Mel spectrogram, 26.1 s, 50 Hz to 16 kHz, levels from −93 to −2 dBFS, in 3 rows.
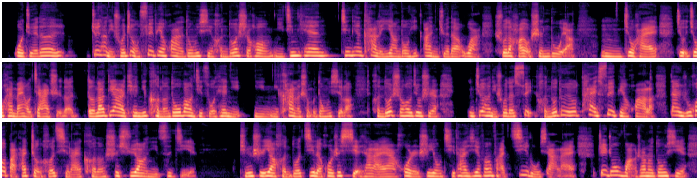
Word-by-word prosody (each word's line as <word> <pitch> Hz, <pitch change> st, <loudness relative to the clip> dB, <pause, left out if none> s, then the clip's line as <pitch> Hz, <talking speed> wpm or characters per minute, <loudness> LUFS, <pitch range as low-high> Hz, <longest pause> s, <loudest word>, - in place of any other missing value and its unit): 我 205 Hz, -2 st, +5 dB
觉 190 Hz, -1 st, -2 dB
得 220 Hz, +1 st, +2 dB, 0.3 s
就 285 Hz, -, -5 dB
像 270 Hz, -5 st, 0 dB
你 -, -, -3 dB
说 205 Hz, -, 0 dB
这 210 Hz, -, -1 dB
种 200 Hz, -, 0 dB
碎 250 Hz, +8 st, -4 dB
片 230 Hz, -2 st, +2 dB
化 215 Hz, -3 st, -2 dB
的 175 Hz, -, -6 dB
东 195 Hz, +3 st, +1 dB
西， 205 Hz, -3 st, -3 dB
很 170 Hz, 0 st, -7 dB
多 210 Hz, +4 st, +2 dB
时 215 Hz, -3 st, -2 dB
候 185 Hz, -2 st, -1 dB
你 185 Hz, -3 st, -5 dB
今 220 Hz, +6 st, +5 dB
天 225 Hz, -1 st, +2 dB
今 240 Hz, +1 st, -1 dB
天 245 Hz, +1 st, 0 dB
看 230 Hz, -2 st, -2 dB
了 180 Hz, -, -3 dB
一 -, -, -5 dB
样 180 Hz, -3 st, -2 dB
东 180 Hz, 0 st, -2 dB
西， 185 Hz, -, -3 dB
啊， 215 Hz, -, 0 dB
你 180 Hz, -, -1 dB
觉 170 Hz, 0 st, -5 dB
得， 170 Hz, -1 st, -2 dB
哇， 190 Hz, -5 st, -2 dB, 0.2 s
说 210 Hz, -, +2 dB
得 210 Hz, -, +5 dB
好 185 Hz, -, -1 dB
有 185 Hz, -, 0 dB
深 180 Hz, -2 st, -1 dB
度 180 Hz, -3 st, -1 dB
呀， -, -, -5 dB, 0.3 s
嗯， 180 Hz, -3 st, -1 dB
就 215 Hz, +4 st, +4 dB
还 170 Hz, -3 st, -2 dB, 0.2 s
就 210 Hz, -1 st, +3 dB
就 220 Hz, +3 st, +3 dB
还 210 Hz, -1 st, +1 dB
蛮 180 Hz, -1 st, +1 dB
有 160 Hz, -3 st, -2 dB
价 170 Hz, +2 st, -1 dB
值 185 Hz, +5 st, -8 dB
的。 210 Hz, 0 st, -5 dB
等 190 Hz, -, +2 dB
到 215 Hz, +2 st, +7 dB
第 235 Hz, +4 st, -1 dB
2 230 Hz, -5 st, +3 dB
天 200 Hz, 0 st, +2 dB
你 205 Hz, -, +4 dB
可 210 Hz, -1 st, +2 dB
能 170 Hz, +1 st, -3 dB
都 215 Hz, +1 st, +7 dB
忘 220 Hz, -3 st, +4 dB
记 195 Hz, -, -2 dB
昨 175 Hz, -2 st, -5 dB
天 200 Hz, +1 st, +2 dB
你 180 Hz, +5 st, -6 dB
你 175 Hz, -3 st, -5 dB
你 165 Hz, +1 st, -7 dB
看 220 Hz, +7 st, -1 dB
了 170 Hz, -, -4 dB
什 190 Hz, +4 st, -5 dB
么 210 Hz, -, -7 dB
东 180 Hz, 0 st, -3 dB
西 190 Hz, -, -4 dB
了。 -, -, -7 dB, 0.2 s
很 195 Hz, -, -4 dB
多 225 Hz, +6 st, +4 dB
时 215 Hz, -2 st, -2 dB
候 215 Hz, -1 st, +4 dB
就 210 Hz, 0 st, +4 dB
是 190 Hz, -3 st, -4 dB, 0.4 s
就 255 Hz, +4 st, 0 dB
像 225 Hz, -, +4 dB
你 175 Hz, -, -3 dB
说 205 Hz, +2 st, 0 dB
的， 190 Hz, -, +2 dB
碎 200 Hz, 0 st, -4 dB
很 180 Hz, -5 st, -6 dB
多 210 Hz, -, +4 dB
东 260 Hz, +2 st, -5 dB
西 240 Hz, -, +2 dB
都 245 Hz, -, 0 dB
太 255 Hz, 0 st, -1 dB
碎 225 Hz, +5 st, -3 dB
片 210 Hz, -4 st, 0 dB
化 185 Hz, -3 st, -4 dB
了， -, -, -4 dB, 0.2 s
但 250 Hz, -3 st, 0 dB
如 215 Hz, +1 st, +3 dB
何 255 Hz, +2 st, +1 dB
把 -, -, -2 dB
它 210 Hz, -, 0 dB
整 215 Hz, -, -2 dB
合 185 Hz, +1 st, -2 dB
起 200 Hz, -4 st, -3 dB
来， 150 Hz, +1 st, -6 dB
可 165 Hz, -, -4 dB
能 160 Hz, +1 st, -4 dB
是 215 Hz, -, -2 dB
需 215 Hz, +2 st, -1 dB
要 205 Hz, -4 st, +6 dB
你 165 Hz, -2 st, -6 dB
自 205 Hz, -, -4 dB
己 175 Hz, -, -10 dB, 0.5 s
平 200 Hz, 0 st, +3 dB
时 205 Hz, -1 st, +4 dB
要 215 Hz, -2 st, +7 dB
很 185 Hz, -, -4 dB
多 185 Hz, -2 st, 0 dB
积 195 Hz, +3 st, +3 dB
累， 195 Hz, -, +6 dB
或 200 Hz, +4 st, +2 dB
者 215 Hz, -, +2 dB
是 215 Hz, -, +4 dB
写 220 Hz, -, +2 dB
下 185 Hz, +1 st, -5 dB
来 160 Hz, -1 st, -2 dB
啊， 170 Hz, -1 st, -4 dB
或 210 Hz, +2 st, +2 dB
者 175 Hz, -, -3 dB
是 200 Hz, -, -1 dB
用 190 Hz, -2 st, +2 dB
其 185 Hz, +2 st, -4 dB
它 210 Hz, 0 st, +1 dB
一 200 Hz, -, +3 dB
些 215 Hz, +2 st, +3 dB
方 225 Hz, +1 st, +3 dB
法 215 Hz, -, -4 dB
记 275 Hz, -1 st, -3 dB
录 185 Hz, -7 st, -2 dB
下 155 Hz, -, -6 dB
来。 -, -, -7 dB, 0.3 s
这 -, -, -3 dB
种 255 Hz, -1 st, +1 dB
网 210 Hz, -3 st, 0 dB
上 210 Hz, +3 st, +2 dB
的 205 Hz, -, +5 dB
东 215 Hz, +1 st, +5 dB
西 205 Hz, -3 st, -1 dB
205 Hz, 345 characters per minute, -20 LUFS, 180-220 Hz, 0.5 s, 到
